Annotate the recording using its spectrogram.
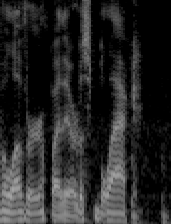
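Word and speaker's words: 6LACK: It's 6 LACK. Okay. It's just pronounced Black.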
